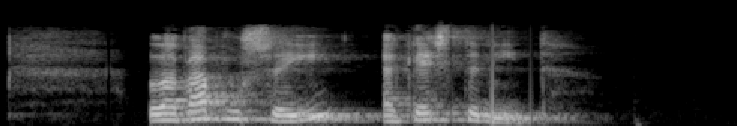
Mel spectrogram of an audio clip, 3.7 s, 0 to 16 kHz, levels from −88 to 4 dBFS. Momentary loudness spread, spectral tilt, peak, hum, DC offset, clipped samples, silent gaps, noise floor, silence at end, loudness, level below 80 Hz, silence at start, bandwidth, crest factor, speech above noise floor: 16 LU; -4 dB/octave; -4 dBFS; none; under 0.1%; under 0.1%; none; -70 dBFS; 0.85 s; -23 LUFS; -62 dBFS; 0.15 s; 7.8 kHz; 20 dB; 47 dB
